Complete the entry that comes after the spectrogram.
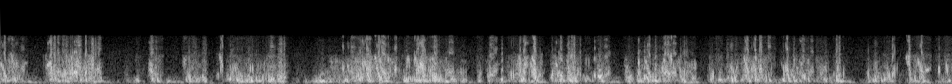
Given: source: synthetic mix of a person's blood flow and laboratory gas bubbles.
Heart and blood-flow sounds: Doppler ultrasound of blood flow; precordium
0.00-0.28 s: bubbles
0.43-1.05 s: bubbles
1.35-1.42 s: bubbles
1.47-1.64 s: bubbles
1.82-2.09 s: bubbles
2.16-2.89 s: bubbles
3.13-4.68 s: bubbles
4.75-5.45 s: bubbles
5.48-6.13 s: bubbles
6.23-6.98 s: bubbles
7.07-8.48 s: bubbles
8.66-9.32 s: bubbles
9.35-9.53 s: bubbles
From the record:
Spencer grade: 4 (maximum detectable bubble signal sounding continuously throughout systole and diastole of every cardiac period, and overriding the amplitude of the normal cardiac signals); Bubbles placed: anywhere in the cardiac cycle

